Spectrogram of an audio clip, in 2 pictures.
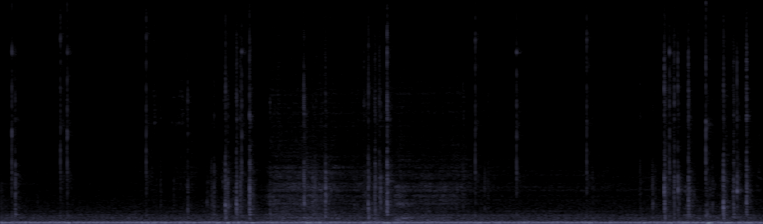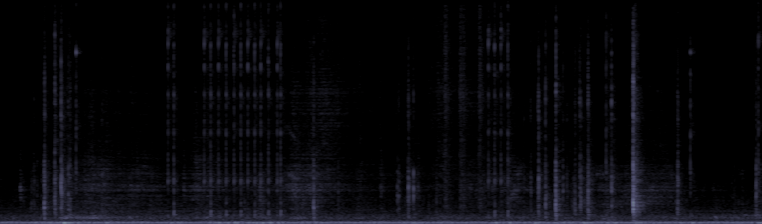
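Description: Faint, steady clicking of a computer mouse and keys during a World of Warcraft session played as a hunter, low and close over a constant electrical hum, with no voices.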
